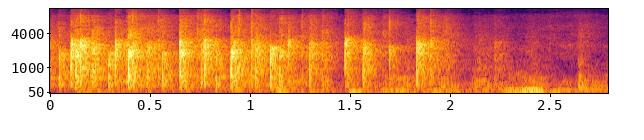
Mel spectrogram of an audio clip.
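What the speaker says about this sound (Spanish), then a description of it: "lo primero es dar un aplauso muy grande a Guillermo y a Rafa y a los que llevan esta librería" Small audience in a bookshop clapping for the owners, a modest group of distinct hand claps with a loose uneven rhythm, close by, tapering off toward the end.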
